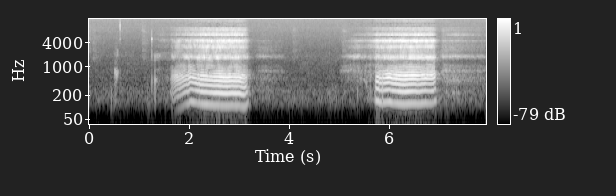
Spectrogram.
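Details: Heavy snoring: loud, rattling, buzzy snores on the in-breath, about 16 breaths a minute, with quiet breathing between.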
